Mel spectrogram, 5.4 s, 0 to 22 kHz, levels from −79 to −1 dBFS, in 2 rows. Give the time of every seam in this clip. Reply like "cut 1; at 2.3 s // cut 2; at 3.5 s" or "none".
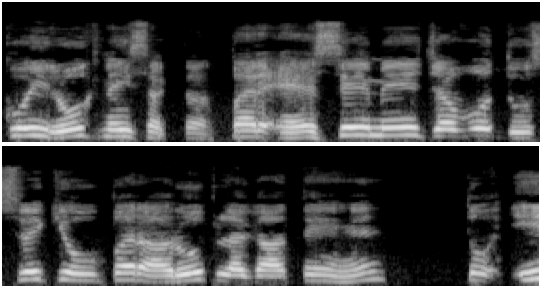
cut 1; at 1.0 s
